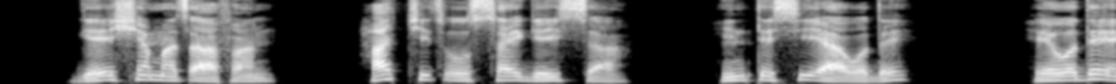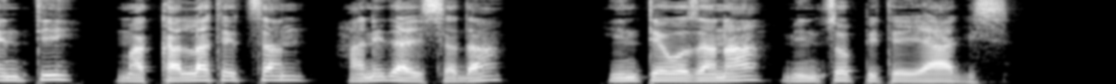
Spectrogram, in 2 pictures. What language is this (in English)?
Gofa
